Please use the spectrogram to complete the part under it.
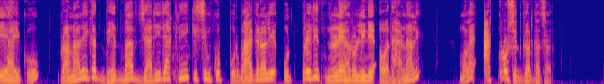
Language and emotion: Nepali, disgusted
